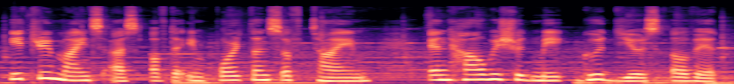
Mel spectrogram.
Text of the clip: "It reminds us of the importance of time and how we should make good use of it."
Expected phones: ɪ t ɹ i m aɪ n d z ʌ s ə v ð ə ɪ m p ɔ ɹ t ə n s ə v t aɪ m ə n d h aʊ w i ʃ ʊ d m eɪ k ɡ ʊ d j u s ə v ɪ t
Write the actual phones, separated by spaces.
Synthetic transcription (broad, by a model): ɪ t ɹ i m aɪ n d s ʌ s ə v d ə ɪ m p ɔ ɹ t ə n s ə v t aɪ m ə n d h aʊ w i ʃ ʊ d m eɪ k ɡ ʊ d j u s ə v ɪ t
